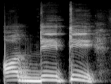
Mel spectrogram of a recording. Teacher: উচ্চারণের সময় কখনোই দীর্ঘইকার হয় না, উচ্চারণ কি হয়ে যায় রস্বইকার হয়ে যায় অদ্বিতি। শেষে কি আছে?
